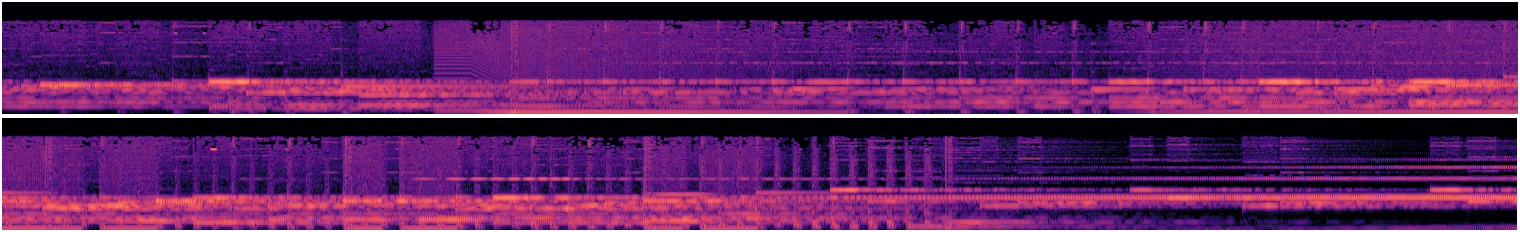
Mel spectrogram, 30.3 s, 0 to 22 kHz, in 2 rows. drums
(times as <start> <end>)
13.5 24.9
